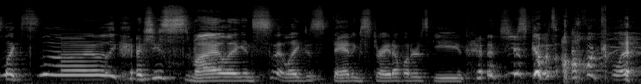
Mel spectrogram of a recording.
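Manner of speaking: high laughing storytelling. Real, not acted. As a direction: crack up while telling it. Laughing telling funny scene.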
